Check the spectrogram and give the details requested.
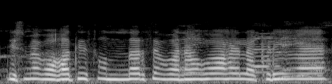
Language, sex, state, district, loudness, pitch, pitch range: Hindi, female, Chhattisgarh, Raipur, -13 LUFS, 245 Hz, 235-255 Hz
